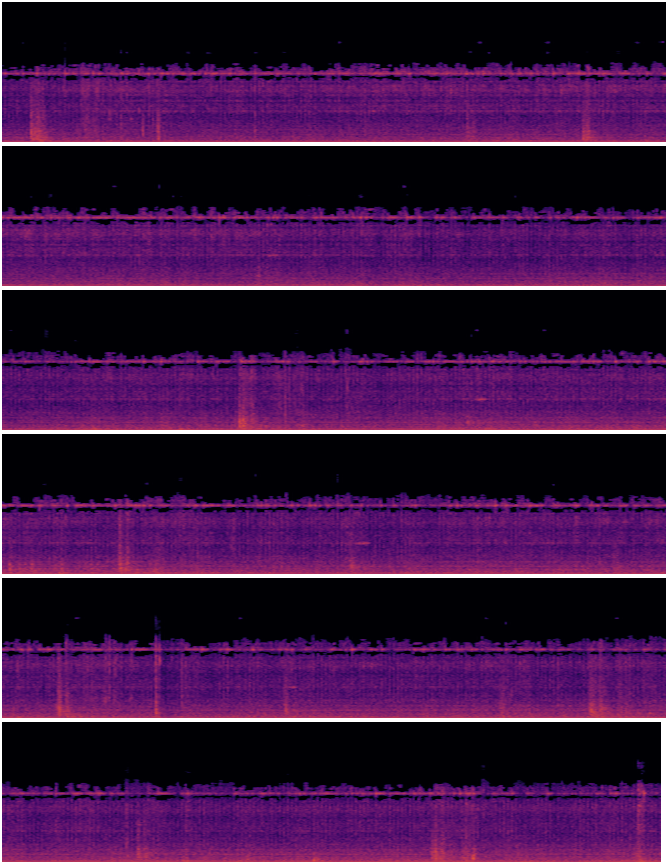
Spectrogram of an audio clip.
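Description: SuperSplit kinetic log splitter's small gas engine running steadily, with sharp knocks every few seconds as the ram drives hardwood rounds onto the wedge and splits them.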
